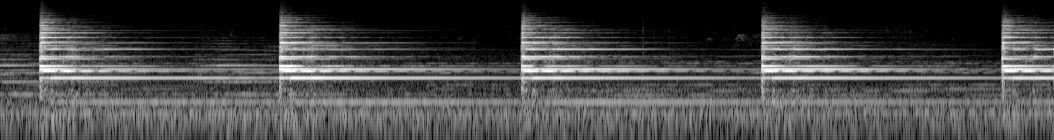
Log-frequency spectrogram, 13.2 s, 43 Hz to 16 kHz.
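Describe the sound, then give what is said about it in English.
A single church bell, the curfew bell of a Tudor town, tolls slowly and steadily at 8 p.m., five strikes about three seconds apart, each ringing out with a bright metallic clang and a long fading hum. No voices are heard. “By 8 p.m., the curfew bell is ringing, signaling an end to the day's activities and the time to secure your home for the night.”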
